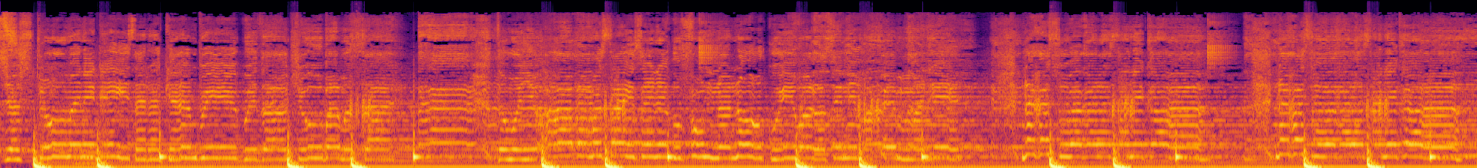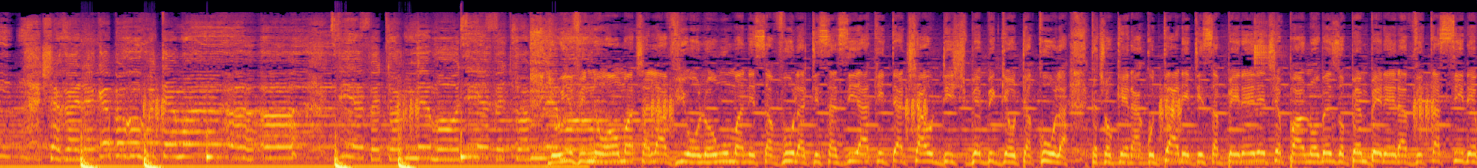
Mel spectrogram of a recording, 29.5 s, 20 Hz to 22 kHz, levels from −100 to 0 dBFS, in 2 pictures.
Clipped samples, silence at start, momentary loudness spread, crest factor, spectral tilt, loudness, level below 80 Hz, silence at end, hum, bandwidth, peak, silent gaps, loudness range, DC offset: 0.3%; 0 s; 6 LU; 12 dB; -4.5 dB/octave; -13 LUFS; -14 dBFS; 0 s; none; 17 kHz; 0 dBFS; none; 2 LU; under 0.1%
